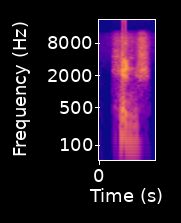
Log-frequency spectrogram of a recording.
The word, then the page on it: hinge: American English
